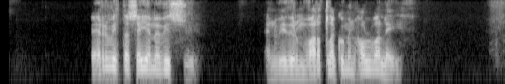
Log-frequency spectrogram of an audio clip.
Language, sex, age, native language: Icelandic, male, 20-29, Icelandic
